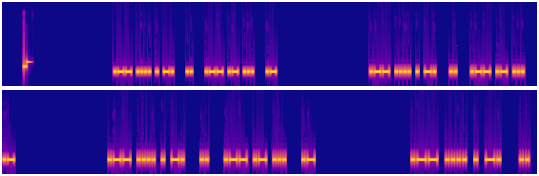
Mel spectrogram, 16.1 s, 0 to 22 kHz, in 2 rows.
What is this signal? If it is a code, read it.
Morse code, heard as a keyed tone, about 35 wpm, 700 Hz. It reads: WHEN I WAS A WHEN I WAS A WHEN I WAS A WHEN I
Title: Speed-Racing - Sets of 4 Words 28wpm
